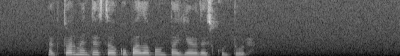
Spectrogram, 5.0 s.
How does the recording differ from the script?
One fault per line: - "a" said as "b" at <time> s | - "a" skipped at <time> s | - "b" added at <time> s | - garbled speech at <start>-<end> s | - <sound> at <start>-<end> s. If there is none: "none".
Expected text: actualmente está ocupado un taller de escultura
none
